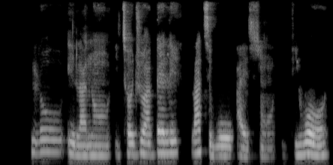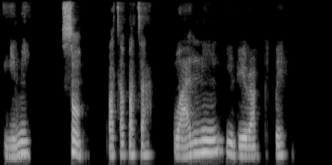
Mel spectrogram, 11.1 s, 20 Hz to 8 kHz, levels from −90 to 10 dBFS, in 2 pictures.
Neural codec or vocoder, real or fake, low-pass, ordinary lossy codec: none; real; none; none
